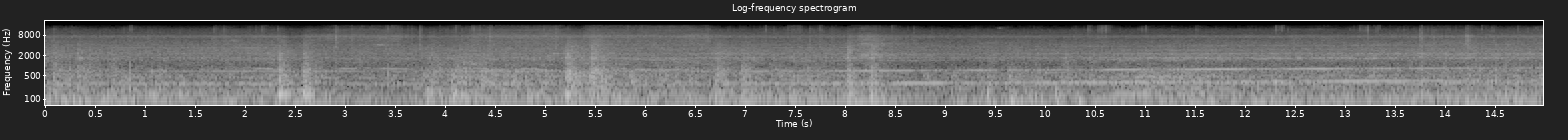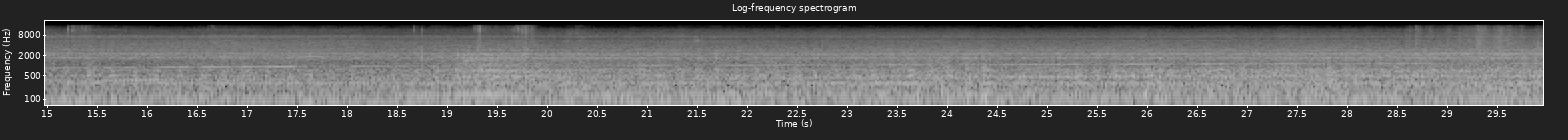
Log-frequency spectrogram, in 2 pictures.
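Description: Hankyu 6000 series electric train running, heard from inside the front of the car. The wheels clack over rail joints a few times in the first several seconds, and a motor whine slowly rises in pitch as the train gathers speed.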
